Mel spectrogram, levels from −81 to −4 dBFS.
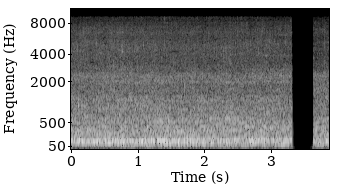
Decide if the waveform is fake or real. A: real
